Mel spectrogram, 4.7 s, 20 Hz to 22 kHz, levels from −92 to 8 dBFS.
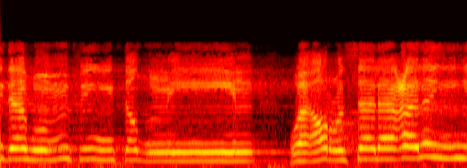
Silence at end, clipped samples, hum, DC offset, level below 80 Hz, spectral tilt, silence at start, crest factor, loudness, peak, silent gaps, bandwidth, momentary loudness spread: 0 s; under 0.1%; none; under 0.1%; -58 dBFS; -0.5 dB/octave; 0 s; 16 dB; -25 LUFS; -10 dBFS; none; 8 kHz; 9 LU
